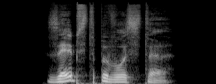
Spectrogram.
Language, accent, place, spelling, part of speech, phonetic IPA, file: German, Germany, Berlin, selbstbewusste, adjective, [ˈzɛlpstbəˌvʊstə], De-selbstbewusste.ogg
- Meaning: inflection of selbstbewusst: 1. strong/mixed nominative/accusative feminine singular 2. strong nominative/accusative plural 3. weak nominative all-gender singular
